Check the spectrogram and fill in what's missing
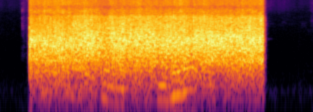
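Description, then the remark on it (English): A loud burst of canned applause from option C on a sound pad, a dense wash of clapping that starts abruptly, holds steady for about two and a half seconds, then cuts off sharply. “That was your applause right there. I never use that option C on my sound pad, just for future reference, to give that applause.”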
